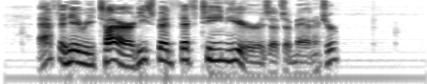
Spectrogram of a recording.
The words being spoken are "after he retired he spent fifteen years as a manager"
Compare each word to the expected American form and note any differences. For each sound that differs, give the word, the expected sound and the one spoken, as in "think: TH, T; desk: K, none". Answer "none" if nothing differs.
none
